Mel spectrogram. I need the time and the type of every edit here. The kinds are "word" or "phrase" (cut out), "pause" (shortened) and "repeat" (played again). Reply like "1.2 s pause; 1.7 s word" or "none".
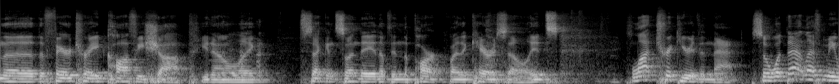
3.8 s word; 6.2 s pause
